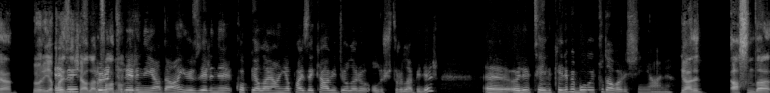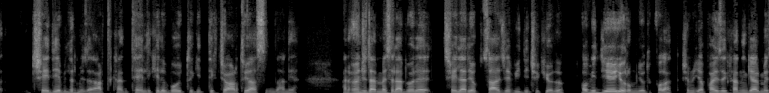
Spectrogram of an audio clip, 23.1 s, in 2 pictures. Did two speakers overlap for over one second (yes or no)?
yes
